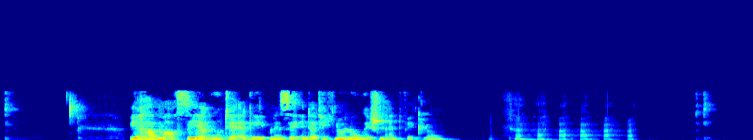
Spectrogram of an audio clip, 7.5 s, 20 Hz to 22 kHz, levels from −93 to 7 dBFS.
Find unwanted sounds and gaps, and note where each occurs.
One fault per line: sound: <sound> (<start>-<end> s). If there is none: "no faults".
sound: laugh (4.9-6.4 s)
